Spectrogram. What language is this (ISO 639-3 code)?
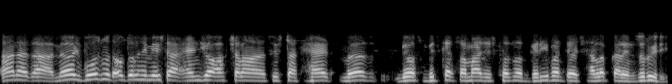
kas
